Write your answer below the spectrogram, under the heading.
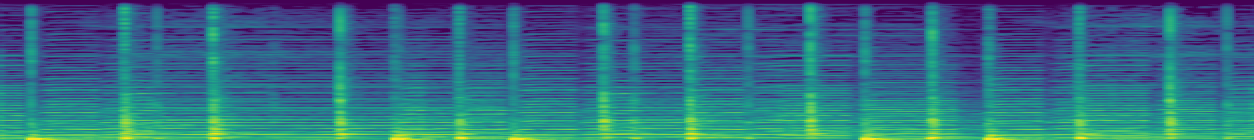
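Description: Instrumental background music: a held melody over a steady, quick drum beat.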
